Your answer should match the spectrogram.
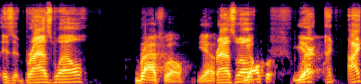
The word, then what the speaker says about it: Braswell: asked is because they everyone pronounces a brazzle also say it's one word what's your name mr brazil so i was just curious right well i think it's braswell as far as you're concerned right yeah that's awesome so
